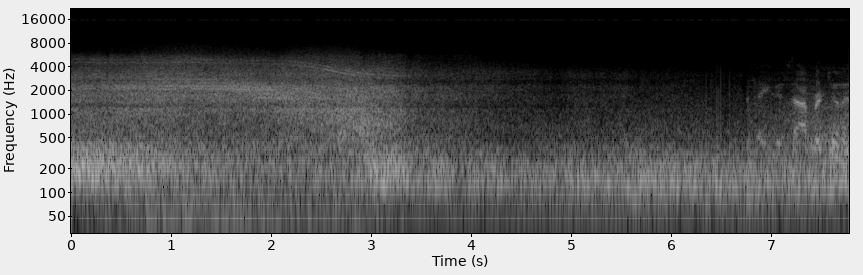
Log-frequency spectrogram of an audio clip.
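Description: Commercial airliner jet engines roar steadily at liftoff, a loud broadband rumble that drops in level after a few seconds and continues as a softer drone with wind buffeting.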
